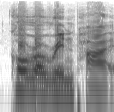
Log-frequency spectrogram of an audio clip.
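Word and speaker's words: Kororinpa: that is underrated is koro rinpa koro rinpai if you don't know how to pronounce japanese spelt with a k as in carrot not c carrot that carrot like is in gold but anyways uh coral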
